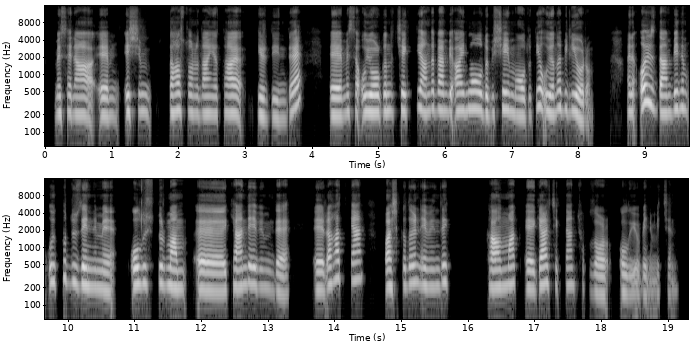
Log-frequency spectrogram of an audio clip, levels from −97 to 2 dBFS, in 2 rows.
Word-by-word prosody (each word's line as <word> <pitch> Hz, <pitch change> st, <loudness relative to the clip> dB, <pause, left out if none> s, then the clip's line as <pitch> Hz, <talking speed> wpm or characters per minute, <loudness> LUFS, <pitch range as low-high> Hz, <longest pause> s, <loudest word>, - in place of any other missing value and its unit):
Mesela, 210 Hz, -1 st, +1 dB
emm, 195 Hz, -1 st, 0 dB
eşim 225 Hz, -1 st, -3 dB, 0.3 s
daha 230 Hz, +1 st, +2 dB
sonradan 215 Hz, -2 st, -3 dB
yatağa 210 Hz, 0 st, +1 dB, 0.2 s
girdiğinde, 185 Hz, -, 0 dB, 0.4 s
eee, 195 Hz, 0 st, +6 dB
mesela 220 Hz, +2 st, -5 dB
o 215 Hz, -, 0 dB
yorganı 225 Hz, 0 st, +3 dB
çektiği 235 Hz, +3 st, -1 dB
anda 240 Hz, +3 st, -2 dB
ben 235 Hz, -1 st, +2 dB
bir, 230 Hz, -, +1 dB
"Ay, 240 Hz, 0 st, 0 dB
ne 255 Hz, -, 0 dB
oldu, 230 Hz, -5 st, +1 dB
şey 245 Hz, +4 st, 0 dB
mi 220 Hz, -3 st, -5 dB
oldu?" 195 Hz, +1 st, -1 dB
diye 280 Hz, -, +3 dB
uyanabiliyorum. 230 Hz, -5 st, 0 dB, 0.5 s
Hani, 230 Hz, 0 st, -1 dB
o 295 Hz, -, +9 dB
yüzden 225 Hz, -8 st, +3 dB
benim 255 Hz, -1 st, -1 dB
uyku 250 Hz, +2 st, -4 dB
düzenimi 210 Hz, -6 st, 0 dB, 0.2 s
oluşturmam, 225 Hz, -2 st, +1 dB, 0.2 s
eee, 180 Hz, -2 st, +5 dB
kendi 215 Hz, +3 st, +2 dB
evimde, 195 Hz, -8 st, -2 dB, 0.4 s
eee, 190 Hz, -1 st, +2 dB
rahatken 285 Hz, +3 st, +1 dB, 0.3 s
başkalarının 220 Hz, +3 st, 0 dB
evinde 220 Hz, +3 st, -4 dB, 0.6 s
kalmak, 210 Hz, +3 st, +3 dB
eee, 195 Hz, -1 st, +2 dB
gerçekten 225 Hz, +1 st, 0 dB
çok 210 Hz, -2 st, -29 dB
zor 165 Hz, -2 st, -2 dB, 0.2 s
oluyor 165 Hz, -1 st, -5 dB
benim 160 Hz, -1 st, -11 dB
için. 160 Hz, +2 st, -21 dB
220 Hz, 140 wpm, -23 LUFS, 200-235 Hz, 0.6 s, o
